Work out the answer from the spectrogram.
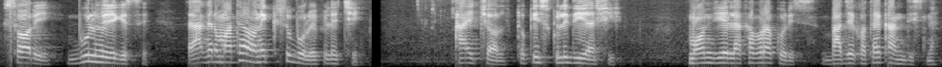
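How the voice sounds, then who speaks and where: Someone voicing a bright-toned, stern cartoon mouse uncle. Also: medium pitch, brisk, natural voice, low-quality recording. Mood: conciliatory. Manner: admonishing, instructive. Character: stern, sensible elder cartoon mouse uncle, scolding and advising. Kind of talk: cartoon dub.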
